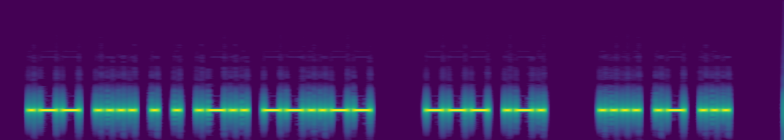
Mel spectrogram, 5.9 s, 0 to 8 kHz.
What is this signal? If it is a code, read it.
Morse code, heard as a keyed tone, about 28 wpm, 650 Hz. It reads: WHEEL, OR HAS
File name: Chapter 2 - 28 WPM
